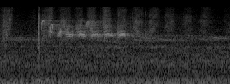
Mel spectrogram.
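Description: Birds chirping in the background: a few short high chirps about half a second in, then a thin, high, steady trill.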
